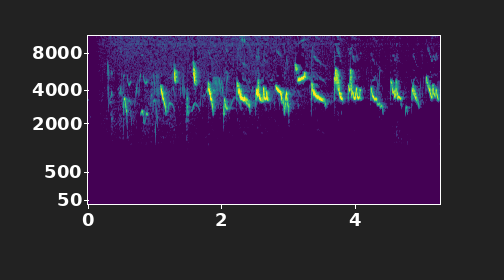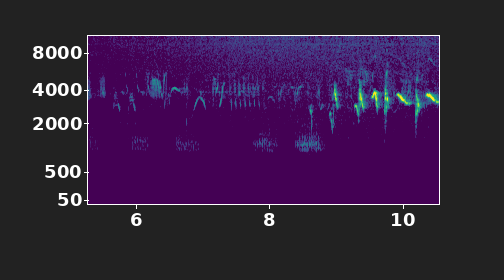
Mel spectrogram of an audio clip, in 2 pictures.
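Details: A Cape white-eye in a garden near Kruger gives a fast, high twittering run of slurred chips and warbles, pausing for a few soft lower notes before the chatter resumes.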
